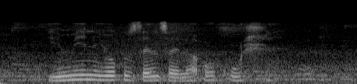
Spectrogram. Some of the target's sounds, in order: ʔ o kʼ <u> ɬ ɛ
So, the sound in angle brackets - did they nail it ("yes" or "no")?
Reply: no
